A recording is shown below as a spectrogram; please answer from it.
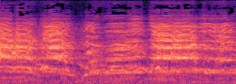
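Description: Group of men singing izlan, Amazigh sung verse, several voices together holding and bending long notes, with a brief break a little before the middle.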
